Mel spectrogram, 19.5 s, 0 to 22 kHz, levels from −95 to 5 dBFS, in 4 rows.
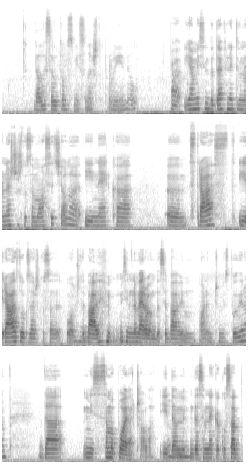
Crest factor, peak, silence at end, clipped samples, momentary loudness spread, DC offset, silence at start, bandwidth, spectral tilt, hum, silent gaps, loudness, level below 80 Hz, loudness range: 20 dB; -22 dBFS; 0 s; under 0.1%; 17 LU; under 0.1%; 0.05 s; 18 kHz; -4.5 dB/octave; none; none; -45 LUFS; -58 dBFS; 7 LU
